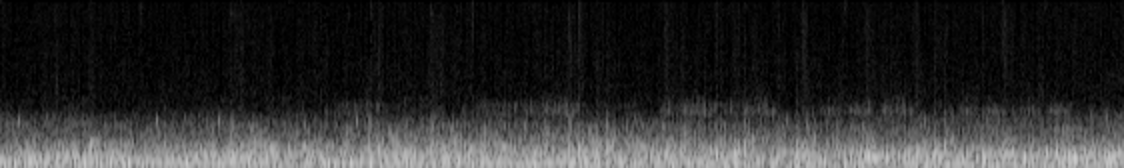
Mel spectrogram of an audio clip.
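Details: Stomach growling (borborygmi): continuous deep, low rumbling and gurgling.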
